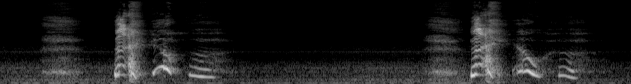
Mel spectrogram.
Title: EXTREMELY desperate, EXTREMELY powerful VERY congested, induced cold sneezes (rapid-fire)🤧🤧🤧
